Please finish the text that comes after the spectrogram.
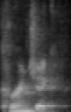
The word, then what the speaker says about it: Karinchik: yep it's uh pronounced karinchik like the girl's name corrine and then check cringe that's how i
